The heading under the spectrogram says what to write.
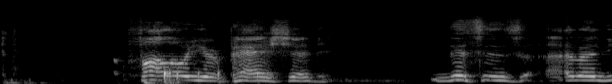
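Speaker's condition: Parkinson's disease; tremor

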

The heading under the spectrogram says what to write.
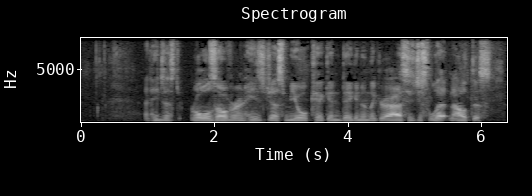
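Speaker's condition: No condition

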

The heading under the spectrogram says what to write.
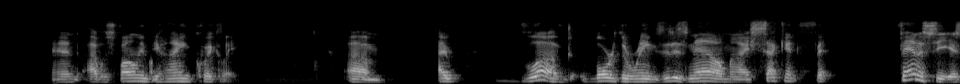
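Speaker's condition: Stammer; stammer began at early age after mother left biological father, speech previously clear, took Dale Carnegie public speaking course; noticeable pause before answering, host notes a bit of a speech impediment; stammers when nervous, tongue ties up with building tension, substitutes words to avoid stammer, pauses to release tension; repeated sounds, blocks

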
